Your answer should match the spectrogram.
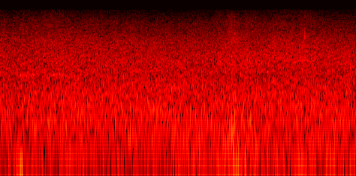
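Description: Ocean surf breaking on a rocky shore, a steady wash of noise, with wind gusting on the microphone in low rumbles.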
